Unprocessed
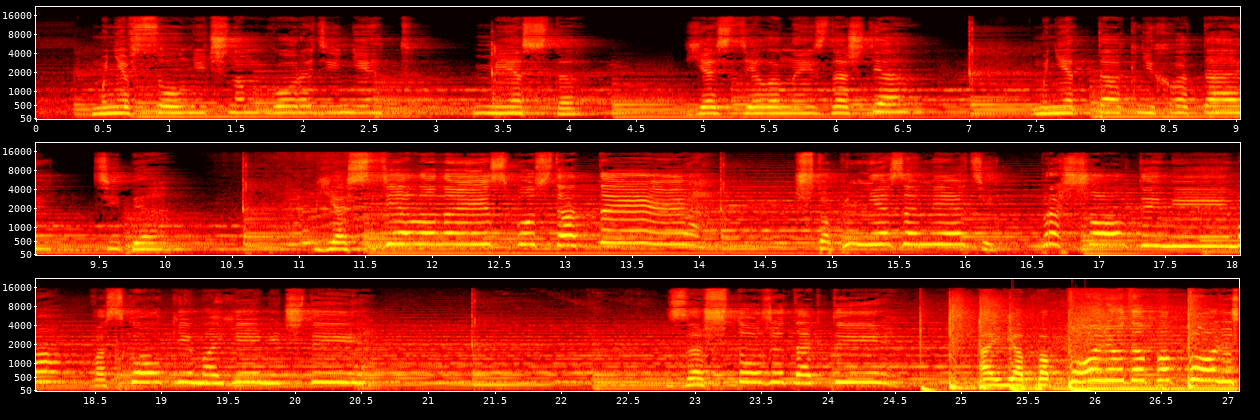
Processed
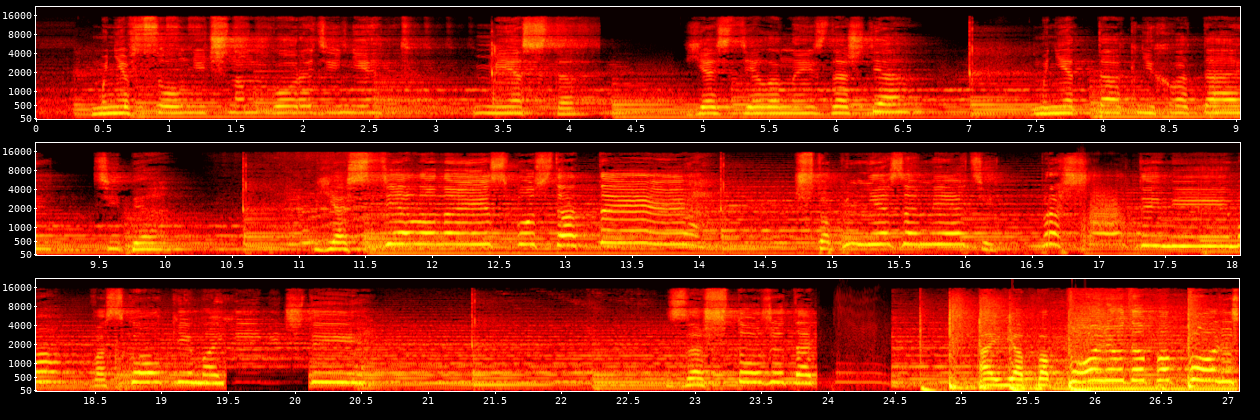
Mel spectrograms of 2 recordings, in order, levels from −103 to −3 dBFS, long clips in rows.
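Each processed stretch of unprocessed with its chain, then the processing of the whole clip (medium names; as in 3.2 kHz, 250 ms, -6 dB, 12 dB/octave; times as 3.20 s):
0.82–4.24 s: tilt EQ +1.5 dB/octave + feedback delay 165 ms, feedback 51%, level -15 dB
16.84–17.27 s: compression 5:1, threshold -28 dBFS + transformer saturation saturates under 1.4 kHz
19.49–20.12 s: inverse Chebyshev high-pass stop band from 590 Hz + tilt EQ -2 dB/octave + comb 2.4 ms, depth 74%
23.92–24.49 s: amplifier tone stack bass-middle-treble 10-0-1 + loudspeaker Doppler distortion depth 0.69 ms
whole clip: none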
